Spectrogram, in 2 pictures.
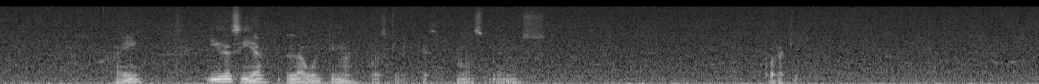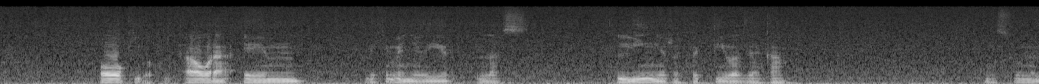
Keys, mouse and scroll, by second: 2.5 click, 5.3 click, 7.1 click, 9.8 click.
